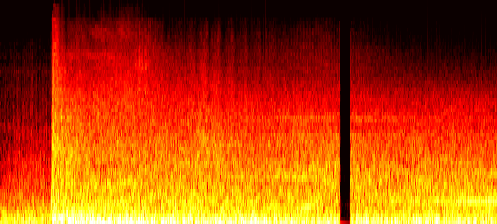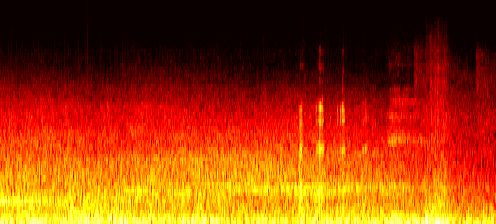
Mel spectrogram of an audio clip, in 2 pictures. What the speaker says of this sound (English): Oh no, I'm going to crash.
